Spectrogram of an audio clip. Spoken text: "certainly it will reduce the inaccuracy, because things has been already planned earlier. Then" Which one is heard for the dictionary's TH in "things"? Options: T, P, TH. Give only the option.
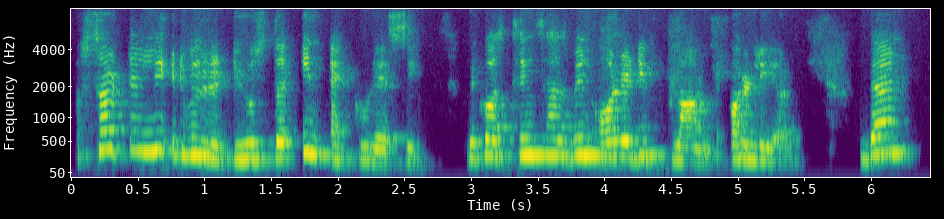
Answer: T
